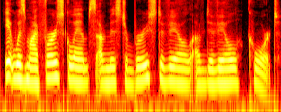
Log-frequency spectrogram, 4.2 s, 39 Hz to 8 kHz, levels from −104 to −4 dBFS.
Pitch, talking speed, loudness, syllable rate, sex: 160 Hz, 170 wpm, -20 LUFS, 4.6 syllables/s, female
